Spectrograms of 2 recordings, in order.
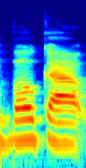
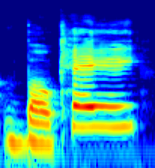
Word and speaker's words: bokeh: look in photography, and you'll hear many people pronounce it different ways. Everything from bokeh, bokeh, bokeh, which is correct. I've Googled it many times, and the closest that I can get is kind of like bokeh.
